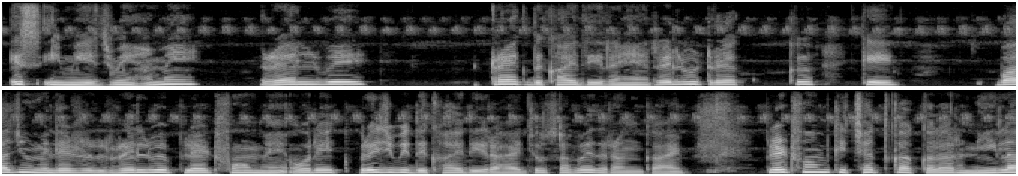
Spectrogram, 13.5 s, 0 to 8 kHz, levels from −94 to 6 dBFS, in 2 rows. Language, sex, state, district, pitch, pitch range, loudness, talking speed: Hindi, male, Maharashtra, Nagpur, 180 Hz, 165-205 Hz, -19 LUFS, 165 wpm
